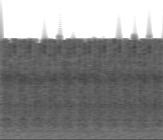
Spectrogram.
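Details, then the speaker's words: Diesel engine just after a valve lash adjustment, run with the valve covers off to verify: steady, even idle with a low rumble and no ticking or knocking from the valve train; normal diesel idle. "so at this point we're going to fire it up and listen to it with it open just to verify everything"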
